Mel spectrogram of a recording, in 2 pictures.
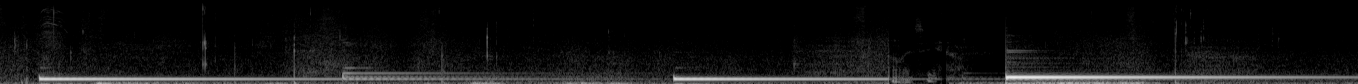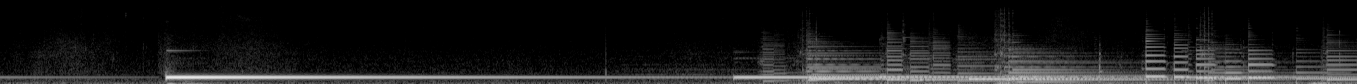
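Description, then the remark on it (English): A low chime struck about six times, each tone ringing out with a long, slowly fading hum, before the last stretch turns into a denser cluster of overlapping, shimmering tones. “You want to give a old chime or a new chime? New chime.”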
